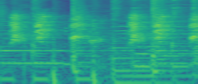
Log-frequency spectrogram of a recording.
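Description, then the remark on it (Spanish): A dog barks repeatedly in a quick, rhythmic series of sharp, fairly high-pitched barks, clear, with no one speaking. “Además, la UBA está entrenando perritos para detectar el coronavirus.”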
